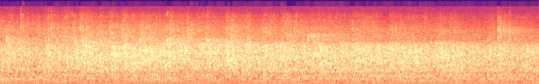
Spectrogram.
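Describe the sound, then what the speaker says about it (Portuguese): An audience at a church event applauding for Jesus, a continuous, steady crowd clapping that sustains evenly across the moment. "Vamos aplaudir Jesus por isso."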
